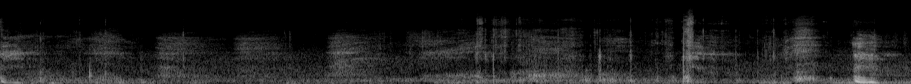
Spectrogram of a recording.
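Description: Climber breathing hard while jamming up a granite crack, with hands and shoes scraping on the rock and a few knocks. The loudest moment is a short grunt falling in pitch near the end.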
